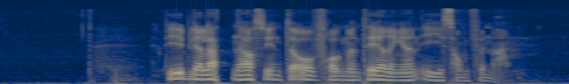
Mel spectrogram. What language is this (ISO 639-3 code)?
nor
